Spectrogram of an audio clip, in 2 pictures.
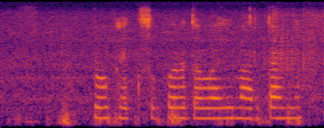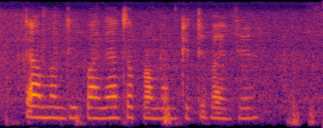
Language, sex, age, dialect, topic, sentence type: Marathi, female, 18-24, Varhadi, agriculture, question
